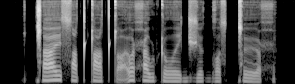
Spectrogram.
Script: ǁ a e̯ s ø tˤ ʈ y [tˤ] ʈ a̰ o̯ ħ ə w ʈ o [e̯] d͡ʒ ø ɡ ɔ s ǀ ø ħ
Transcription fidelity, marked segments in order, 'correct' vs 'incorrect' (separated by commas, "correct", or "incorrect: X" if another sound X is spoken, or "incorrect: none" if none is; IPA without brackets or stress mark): correct, correct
